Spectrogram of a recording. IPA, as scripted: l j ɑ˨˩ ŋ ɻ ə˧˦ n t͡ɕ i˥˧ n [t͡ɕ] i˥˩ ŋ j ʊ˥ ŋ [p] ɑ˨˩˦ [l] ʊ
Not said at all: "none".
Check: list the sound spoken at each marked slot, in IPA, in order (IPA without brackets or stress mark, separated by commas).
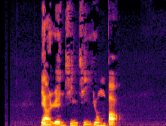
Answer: t͡ɕ, p, none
